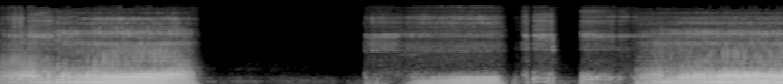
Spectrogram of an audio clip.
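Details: Sleeping dog with very loud snoring: rumbling, rattling breath noises with a pause between bursts.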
